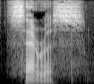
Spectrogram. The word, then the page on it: serous: British English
